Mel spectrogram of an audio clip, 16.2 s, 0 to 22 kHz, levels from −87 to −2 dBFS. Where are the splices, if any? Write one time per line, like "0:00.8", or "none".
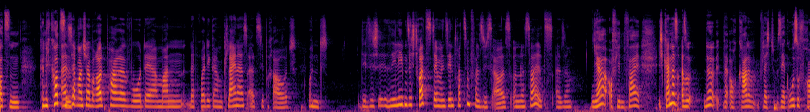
0:06.1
